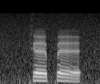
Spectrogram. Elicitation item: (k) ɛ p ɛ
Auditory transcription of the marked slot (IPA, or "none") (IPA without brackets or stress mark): k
